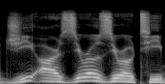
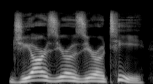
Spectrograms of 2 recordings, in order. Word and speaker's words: GR00T: GR00T, and yes, it is playfully pronounced exactly like the giant tree character from Marvel, stands for Generalist Robot 00 Technology.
